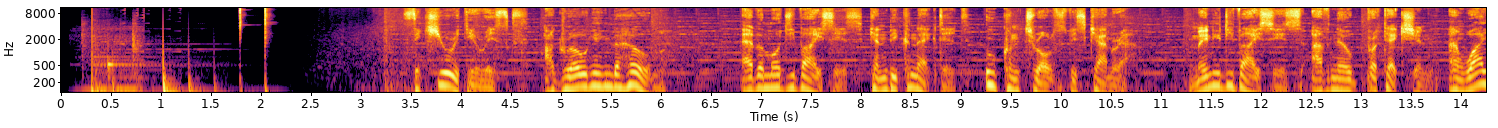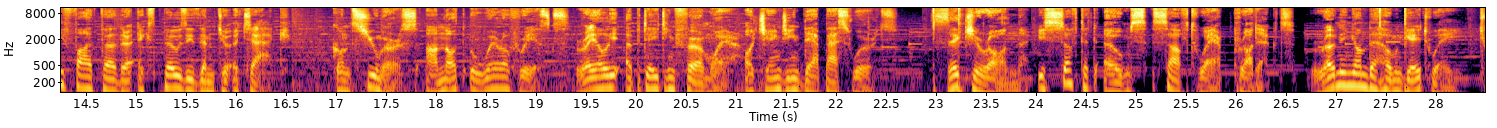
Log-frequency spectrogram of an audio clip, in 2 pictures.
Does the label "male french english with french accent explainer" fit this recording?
Yes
